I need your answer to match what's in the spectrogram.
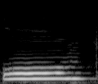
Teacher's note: जब इसका उच्चारण करते हैं तो इसमें जो समय है तिगुना लगता है · इसमें आपका कम समय लगता है, इसमें दुगुना लगता है। और प्लुत स्वर में जब बोलते हैं तो दोस्तों इसमें जो है समय तिगुना लगता है।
